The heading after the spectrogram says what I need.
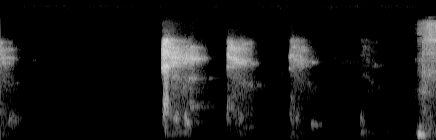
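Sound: coughing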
